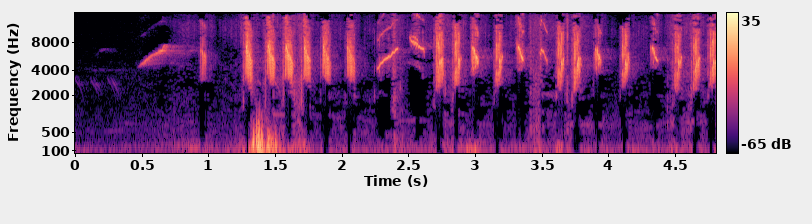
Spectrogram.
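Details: White-rumped shama singing energetically with a clear voice: rapid series of sharp, high whistled notes about four per second, with a rising slurred whistle at the start and a low thump beneath.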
